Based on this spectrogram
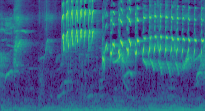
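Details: White-rumped shama song played as a lure to provoke other birds; a soft twitter, then loud rapid high chattering notes in quick succession, fairly harsh and repeated at about four per second.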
